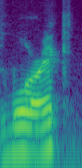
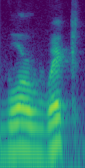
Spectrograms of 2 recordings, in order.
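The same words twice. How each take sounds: First: The second 'w' sound is left out. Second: The second 'w' sound is pronounced. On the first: The speaker calls it right. "you don't pronounce the second W" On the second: The speaker calls it wrong. "his name isn't Warwick Davis"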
